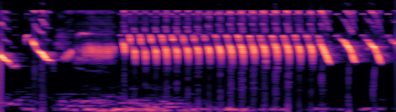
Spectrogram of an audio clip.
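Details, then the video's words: Canary song meant to teach young birds to sing: downslurred whistles and a short buzz, then a fast rhythmic trill of bright high notes and a few sweeping slurs at the end. "CUIT CUIT PALING AMPUH MERANGSANG BUNYI PAUD BELAJAR BUNYI"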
